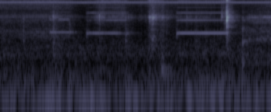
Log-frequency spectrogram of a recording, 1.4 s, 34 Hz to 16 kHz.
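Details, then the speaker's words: Swift Lifestyle 644 motorhome fridge switched to 12-volt mode: short, thin high beeps repeat in a quiet cab, warning that 12 V mode has no power because the engine is not running. "we will get a beeping noise because the engine is currently not running"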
